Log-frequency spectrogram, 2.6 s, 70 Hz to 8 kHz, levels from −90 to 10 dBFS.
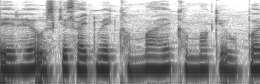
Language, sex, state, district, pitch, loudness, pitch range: Hindi, male, Haryana, Charkhi Dadri, 155 Hz, -15 LUFS, 150-160 Hz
